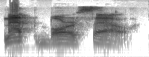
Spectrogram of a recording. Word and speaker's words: Barzal: Och då var det ju en av våra följare på Twitter som sa att förstod inte varför vi uttalade Matt Barzal. Men då skrev du att ja, men det är så han uttalat sitt namn själv. Och så gick jag in på Elite Prospects där och pronunciation och spelade in en snutt Matt Barzal. Yep. Och så skickade jag till honom. Och då fick jag ju, oj då, det är så du uttalar.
